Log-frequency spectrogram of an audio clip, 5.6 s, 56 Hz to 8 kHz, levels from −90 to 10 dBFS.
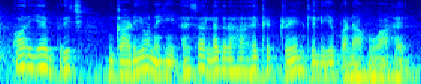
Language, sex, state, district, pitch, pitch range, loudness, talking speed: Hindi, male, Chhattisgarh, Korba, 115 Hz, 105-130 Hz, -35 LUFS, 170 wpm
